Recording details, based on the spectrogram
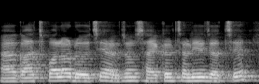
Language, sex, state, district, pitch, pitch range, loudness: Bengali, male, West Bengal, Paschim Medinipur, 165 Hz, 150-170 Hz, -13 LUFS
